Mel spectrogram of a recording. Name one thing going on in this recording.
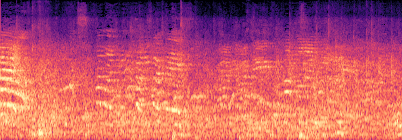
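A gymnast's feet thud on a balance beam.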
